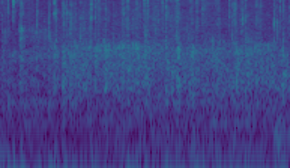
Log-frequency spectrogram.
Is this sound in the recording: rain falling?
no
